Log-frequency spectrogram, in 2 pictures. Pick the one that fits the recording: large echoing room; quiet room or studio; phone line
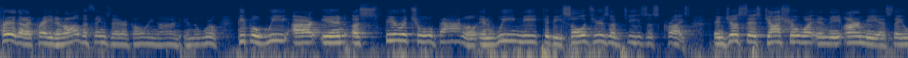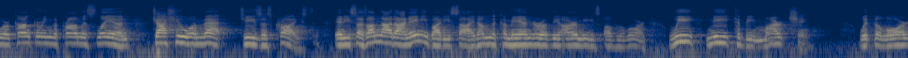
large echoing room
